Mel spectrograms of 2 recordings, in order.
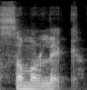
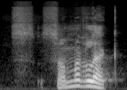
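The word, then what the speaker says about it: Sommarlek: um summer interlude or how it is pronounced in Swedish Aiden well summer lick summer luck originally titled someone being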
